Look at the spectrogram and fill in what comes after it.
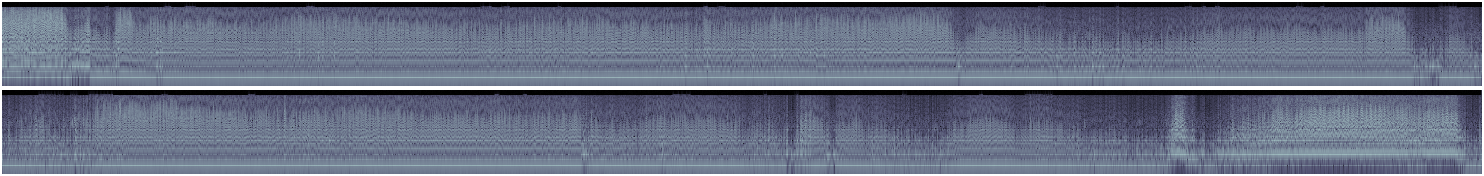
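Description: Renault Twingo Twin'Cup race car's engine heard from inside the cabin under load on track: a drop in pitch about a second in as it shifts up, a long steady pull, then a few quick dips in pitch around fifteen to seventeen seconds in as it slows for a corner, climbing again near the end.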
